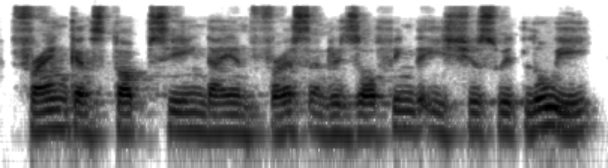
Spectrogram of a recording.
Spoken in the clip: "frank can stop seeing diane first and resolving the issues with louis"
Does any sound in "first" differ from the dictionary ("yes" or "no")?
yes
